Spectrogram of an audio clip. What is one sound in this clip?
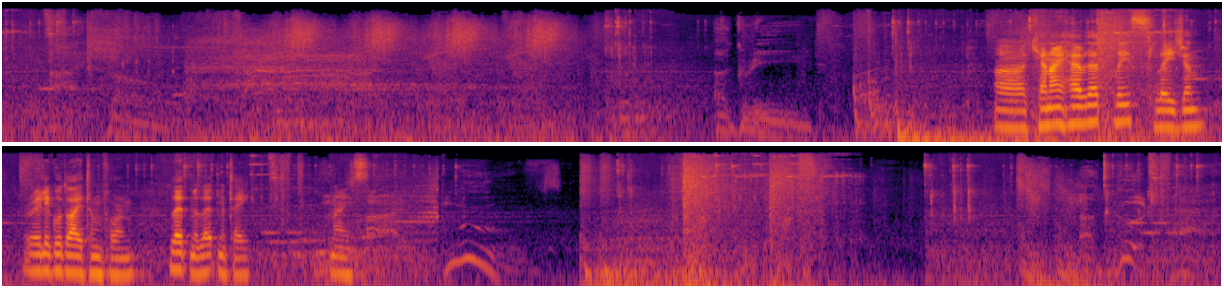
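Game spells and hits clash with bursts of effects.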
